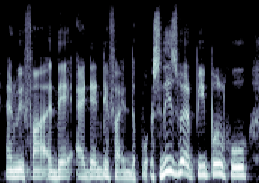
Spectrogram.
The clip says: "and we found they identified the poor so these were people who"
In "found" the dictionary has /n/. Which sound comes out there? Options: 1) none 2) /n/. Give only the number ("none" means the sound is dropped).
1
